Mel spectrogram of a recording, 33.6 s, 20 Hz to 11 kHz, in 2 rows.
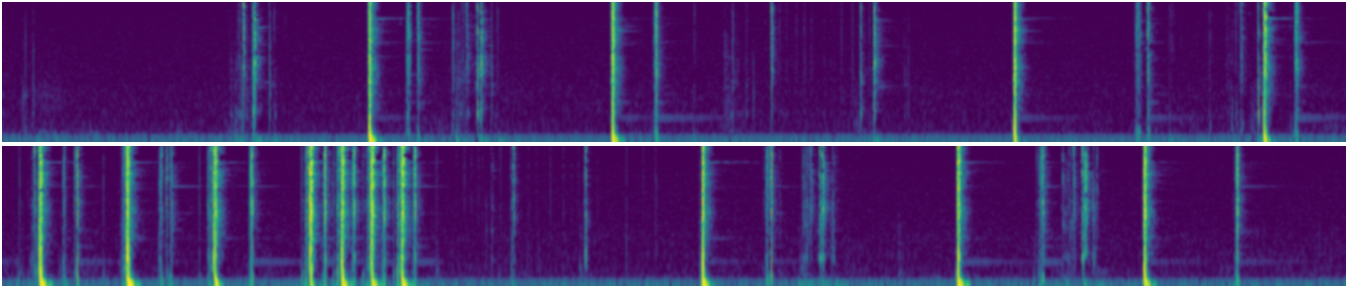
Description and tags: Revolver Dryfire
Dryfire, cocking the hammer and pulling the trigger. (double and single action) Ruger GP100 .357 Magnum revolver. Recorded indoors
Always fun to hear where my recordings end up :)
